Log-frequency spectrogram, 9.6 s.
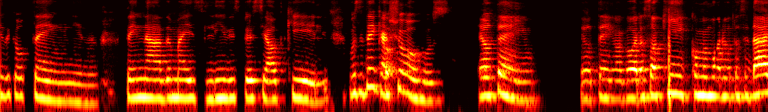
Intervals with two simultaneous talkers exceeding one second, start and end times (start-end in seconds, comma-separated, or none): none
